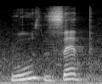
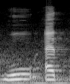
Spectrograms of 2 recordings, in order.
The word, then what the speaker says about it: vous êtes: When merged it makes the z sound like nous avons, ils ont, vous êtes. You did it in the être verb vous êtes. It was not vous êtes, it is vous êtes.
